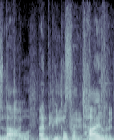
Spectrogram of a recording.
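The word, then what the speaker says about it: Laos: um let's go for La oh my God La you mean Lao oh is it pronounced Lao I don't even know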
